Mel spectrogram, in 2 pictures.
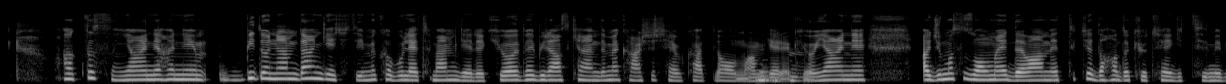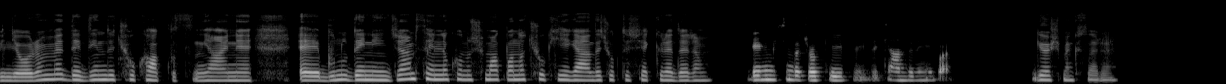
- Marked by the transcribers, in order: tapping; other background noise
- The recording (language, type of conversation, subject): Turkish, advice, Kendime sürekli sert ve yıkıcı şeyler söylemeyi nasıl durdurabilirim?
